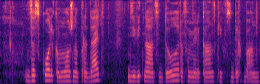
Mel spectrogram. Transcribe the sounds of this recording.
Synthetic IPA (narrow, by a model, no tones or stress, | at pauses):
zɐsko̞lʲkəmo̞ʐnəpɾʔɐd̪atʲ | dʲɪvʲɪt̪nat̪sɨt̚ʲd̪o̞lˠːəɾəfɐmʲɪɾʲɪkanskʲɪxvzbʲɪrba̰nk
